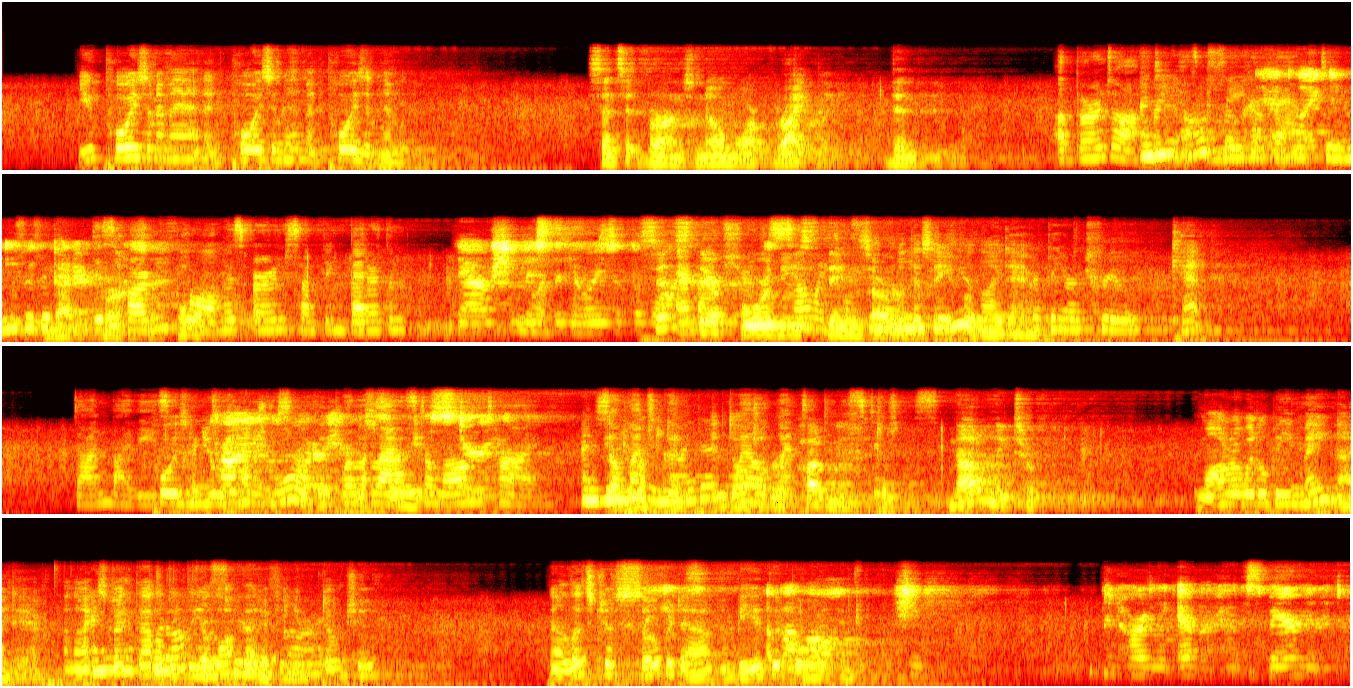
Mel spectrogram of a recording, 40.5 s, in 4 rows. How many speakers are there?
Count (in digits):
5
